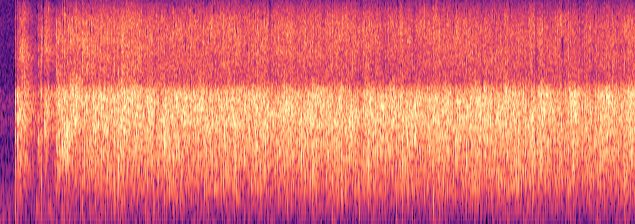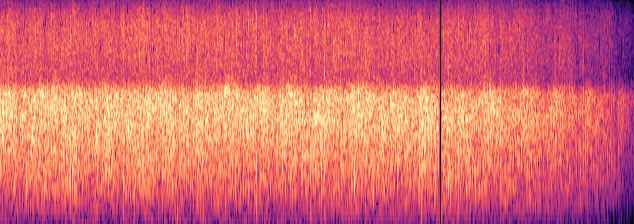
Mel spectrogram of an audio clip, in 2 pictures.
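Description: Audience applause that breaks out at once as the song ends, then stays steady, easing slightly near the end.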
